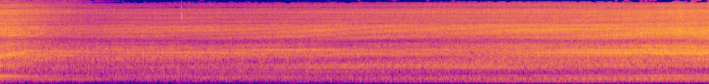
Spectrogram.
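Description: A helicopter engine whines and its rotor thumps, growing louder as the helicopter comes closer.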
